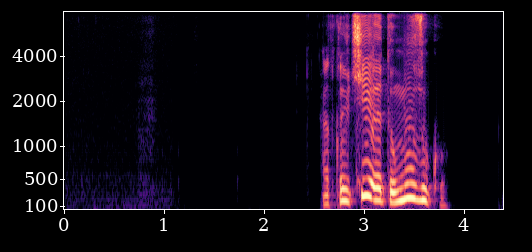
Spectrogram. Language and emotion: Russian, angry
